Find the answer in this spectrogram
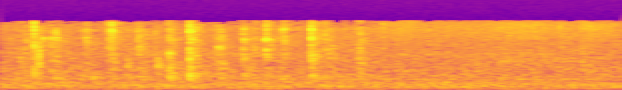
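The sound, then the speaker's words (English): Someone types a web search on a computer keyboard: a quick, irregular run of light key clicks, quiet over a steady hiss, thinning out toward the end. “So what I'm going to do is I'm going to do a search here. We're going to type Great Wall of China.”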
